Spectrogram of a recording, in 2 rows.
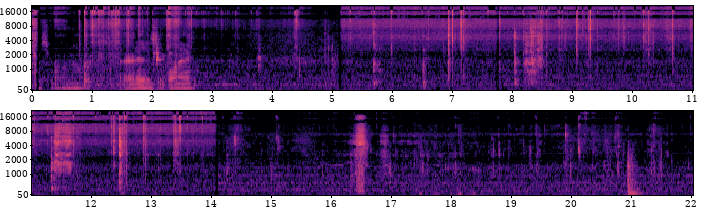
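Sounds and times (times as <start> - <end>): faint frying sizzle: 0.0 - 14.2
utensil scraping in a pan: 5.6 - 13.6.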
